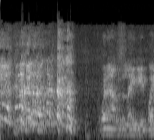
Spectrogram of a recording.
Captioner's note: laughing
